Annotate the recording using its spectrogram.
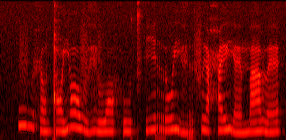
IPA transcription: vṳ˥˧ħo˩ŋ͡ǃɔ˩ jɔ˥˧vɛ̤˩˧˩ vɔ˩ hu˩t͡sʼi˨˦ rʊ˨˦ jɛ̤˩rfɪ˧˩ħe˨˦ jɛ˩ma˨˦ βɛ˨˦

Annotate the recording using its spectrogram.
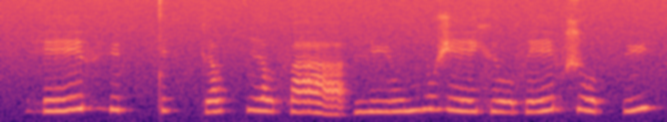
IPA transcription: heːfhyθ tːɪkːɪlˠpːiːlˠ faː | nyːwŋiw ʒeːxʲoːfeːfɕoːθ py

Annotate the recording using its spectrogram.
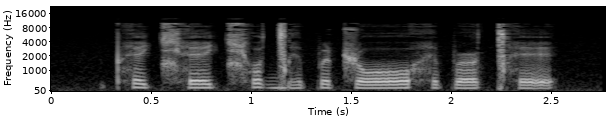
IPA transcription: pʰet͡ɕʰe t͡ɕʰʊɡ͡ǀepɪʈ͡ʂoː hɪpə˞ ǀʰe

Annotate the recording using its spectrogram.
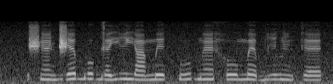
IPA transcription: ʃɛ̃˨ d͡ʒɛ˨˦ bo˧ɡɛ˨ji˧ja˨ me˨k͡pu˨˦bɛ̃˧ ho˦mɛ˦˨bi˨˦lĩ˦˨ kɛ˧

